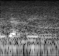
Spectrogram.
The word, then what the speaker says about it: Gambini: I don't know how to describe this night, but what an absolute pleasure to have met you, Fabio Gambini. Did I pronounce it correctly?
